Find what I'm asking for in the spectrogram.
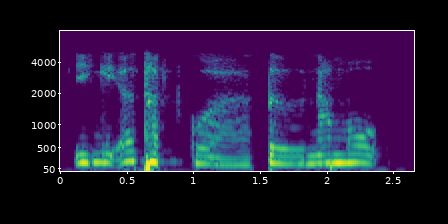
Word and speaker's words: Nam Mô: Nam Mô đó là một thuật ngữ được phiên âm từ tiếng Pali và Sanskrit, Nam Mô. Vì người Trung Quốc có một số từ họ không phát âm chuẩn như là người Việt Nam, cho nên họ viết chữ Nam Vô. Mà chữ Nam á, cuối cùng nó là M.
